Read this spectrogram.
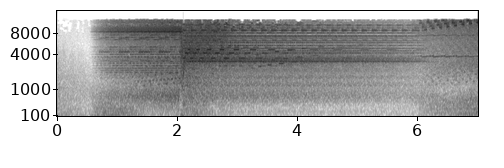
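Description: A magical burst of light shimmers and rings brightly.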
